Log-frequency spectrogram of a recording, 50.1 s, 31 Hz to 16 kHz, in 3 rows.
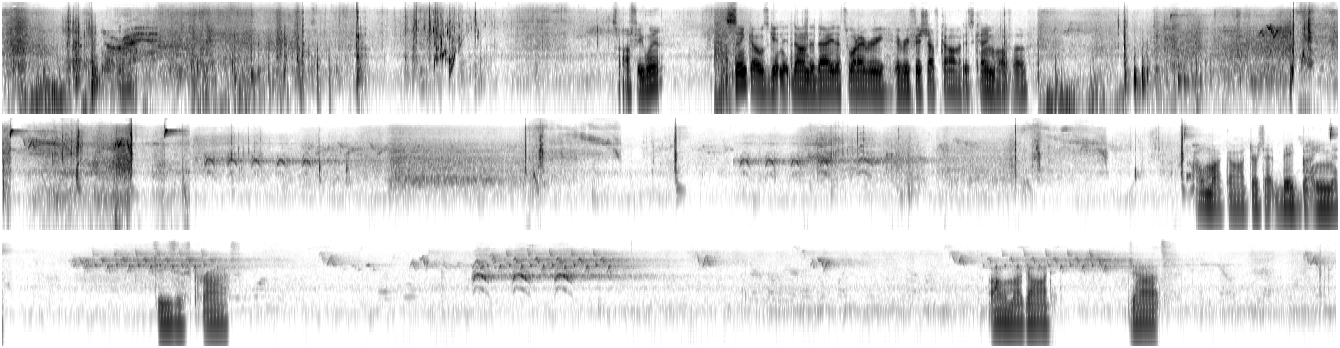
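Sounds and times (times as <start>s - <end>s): bird calling: 14.5s - 22.0s, 23.2s - 31.6s, 33.0s - 48.8s.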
